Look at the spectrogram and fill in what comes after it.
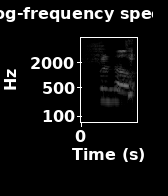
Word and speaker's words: Trullo: Trullo, which is my great joy.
